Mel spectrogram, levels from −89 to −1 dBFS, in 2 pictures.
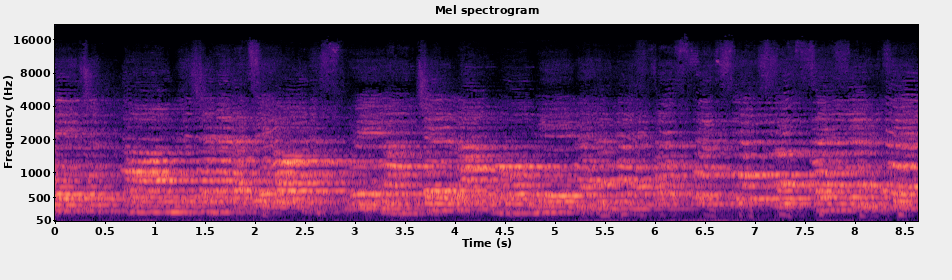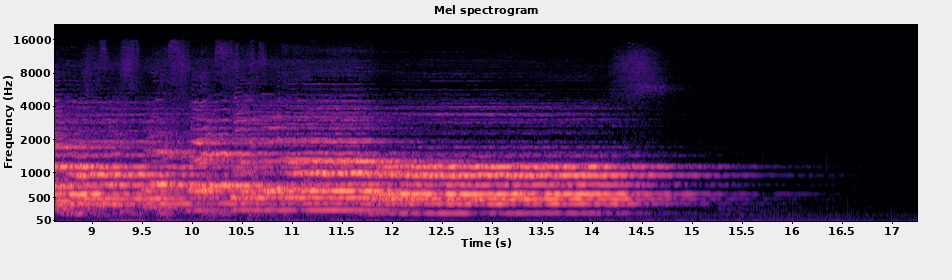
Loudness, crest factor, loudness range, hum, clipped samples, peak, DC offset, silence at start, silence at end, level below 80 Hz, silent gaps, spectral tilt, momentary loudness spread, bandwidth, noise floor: -26 LUFS; 18 dB; 5 LU; none; under 0.1%; -8 dBFS; under 0.1%; 0 s; 2.2 s; -68 dBFS; none; -4 dB/octave; 7 LU; 16 kHz; -75 dBFS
